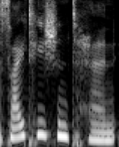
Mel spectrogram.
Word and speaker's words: Citation X: The citation 10 is written as citation X, but it's pronounced 10 like the Roman numeral.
